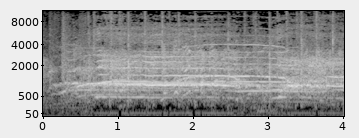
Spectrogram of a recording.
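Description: An audience votes by applause for the winner of a debate, clapping and cheering loudly and steadily, with sharp claps throughout and several high-pitched whoops and shouts rising above the din.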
